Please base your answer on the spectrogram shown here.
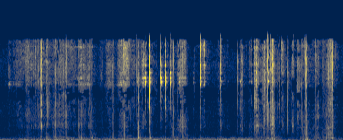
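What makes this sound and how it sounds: Long acrylic nails tap and scratch a small, matte pink ceramic face vase that is hollow and empty. A steady, low-heavy scraping rustle runs throughout, punctuated by quick, sharp clicking taps with brief bright edges that die away almost at once.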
